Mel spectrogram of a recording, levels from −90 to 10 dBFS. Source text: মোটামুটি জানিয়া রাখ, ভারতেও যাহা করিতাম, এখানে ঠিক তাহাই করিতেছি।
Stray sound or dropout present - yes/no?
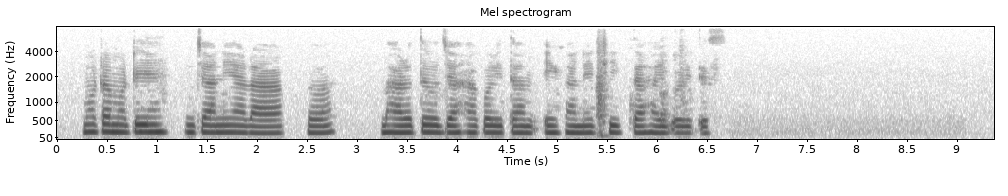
no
